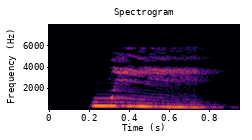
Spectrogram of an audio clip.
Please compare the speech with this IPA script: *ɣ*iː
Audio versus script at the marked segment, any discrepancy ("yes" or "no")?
yes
